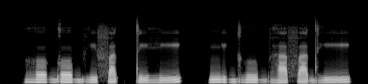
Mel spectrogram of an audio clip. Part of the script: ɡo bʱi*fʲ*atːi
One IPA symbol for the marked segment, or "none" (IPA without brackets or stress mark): f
